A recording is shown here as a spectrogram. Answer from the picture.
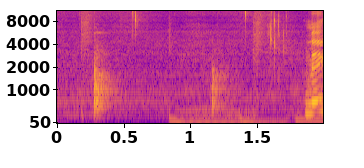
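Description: Hands pressing a halved roll of laminated bun dough down onto the work surface: a sharp knock about a third of a second in and a softer one just past a second, over quiet background music.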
